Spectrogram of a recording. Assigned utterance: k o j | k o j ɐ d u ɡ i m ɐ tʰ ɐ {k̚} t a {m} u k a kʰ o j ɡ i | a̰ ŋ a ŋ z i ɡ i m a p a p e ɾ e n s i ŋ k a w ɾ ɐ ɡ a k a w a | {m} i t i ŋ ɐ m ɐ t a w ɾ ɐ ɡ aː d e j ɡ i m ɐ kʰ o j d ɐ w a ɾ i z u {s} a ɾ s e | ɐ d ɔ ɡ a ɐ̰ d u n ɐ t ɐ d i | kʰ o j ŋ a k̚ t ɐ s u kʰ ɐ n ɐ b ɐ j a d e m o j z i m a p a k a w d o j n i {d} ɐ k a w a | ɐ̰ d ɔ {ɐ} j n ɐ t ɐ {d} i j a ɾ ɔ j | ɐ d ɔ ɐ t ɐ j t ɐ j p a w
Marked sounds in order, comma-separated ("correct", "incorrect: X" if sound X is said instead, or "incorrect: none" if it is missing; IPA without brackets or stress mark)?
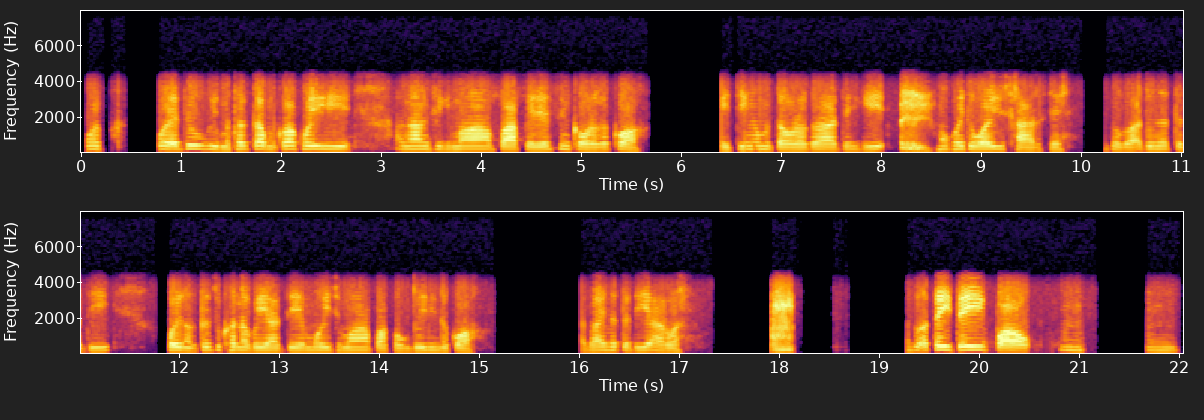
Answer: correct, correct, correct, correct, incorrect: n, incorrect: a, correct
